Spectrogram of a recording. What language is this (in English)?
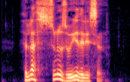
Kabyle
